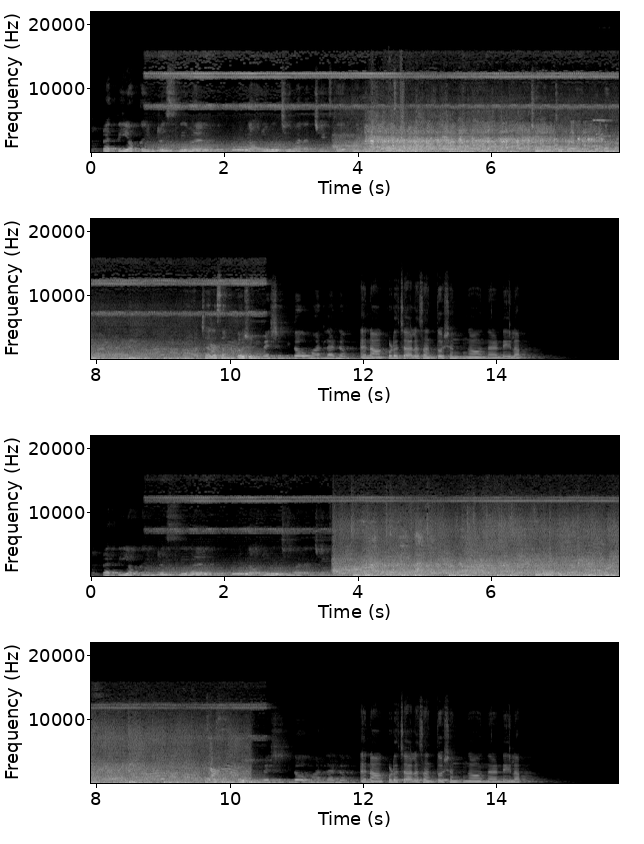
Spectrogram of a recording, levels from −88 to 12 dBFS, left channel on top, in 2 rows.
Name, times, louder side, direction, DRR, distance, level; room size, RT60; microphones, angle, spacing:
voice 1, 0.2-2.0 2.3-6.2 6.6-8.8 9.3-11.8, left 3 dB, 55° left, 3 dB, 1.0 m, -29 dB
sound 1, 0.8-10.6, left 1 dB, 30° left, 0.8 m, -32 dB
sound 2, 3.6-10.3, right 5 dB, 80° right, 0.5 m, -27 dB
Chuckle chortle, 4.1-8.1, left 7 dB, 80° left, 0.5 m, -25 dB
voice 2, 12.0-14.3, equal, 5° left, 9 dB, 0.6 m, -31 dB
14.5 x 12.0 x 7.8 m, 0.88 s
head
